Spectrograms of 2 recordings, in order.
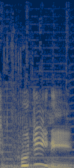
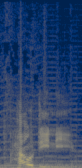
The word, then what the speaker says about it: Houdini: Uh, first of all, it's pronounced Houdini, not no Howini.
